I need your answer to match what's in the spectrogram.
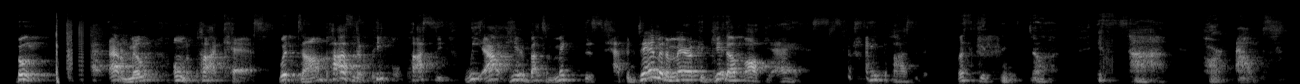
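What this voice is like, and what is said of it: Imitates another person's voice. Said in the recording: “do a Kevin Hart impersonation”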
